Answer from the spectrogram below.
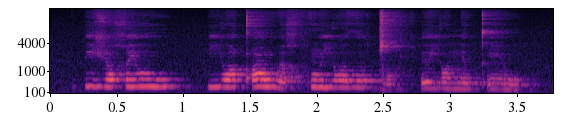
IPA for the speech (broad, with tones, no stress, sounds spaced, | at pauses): pʲ ɘ˦ ʒ ɔ˦ χ j o˦ w | j ɔ˦ qʼ o˦ β ɘ˨˦ χ f õ˦ j ɔ˦ ð o˦˨ ɡ͡ǀ õ˨ χ t͡ʃʼ ɘ˨ j ɔ˨ n ɘ˨ w kʼ ẽ˨ w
